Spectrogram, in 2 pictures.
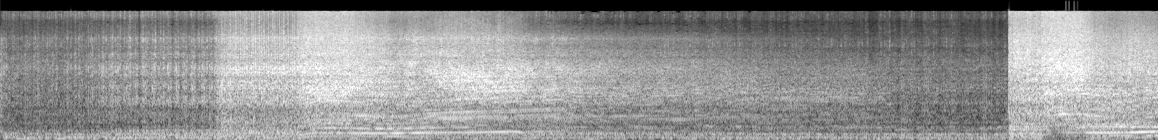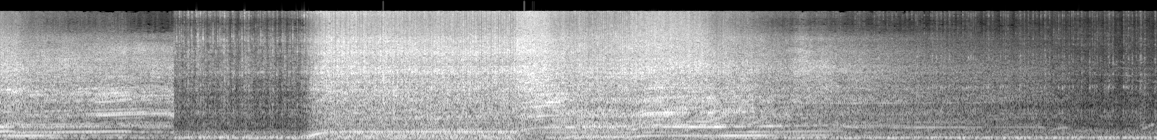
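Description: Drag-racing cars' engines revving and accelerating hard, the pitch climbing and dropping through the gears, with the sound changing abruptly several times from one car to the next.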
